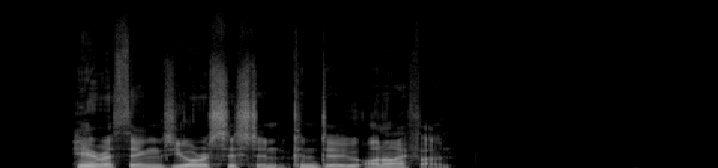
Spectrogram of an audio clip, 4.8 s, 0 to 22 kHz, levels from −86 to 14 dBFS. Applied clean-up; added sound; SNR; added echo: none; none; none; none.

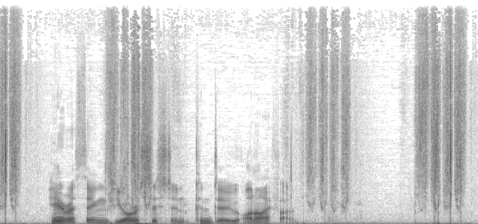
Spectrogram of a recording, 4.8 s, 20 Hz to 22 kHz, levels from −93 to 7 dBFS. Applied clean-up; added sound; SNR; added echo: none; Hands; 2 dB; none.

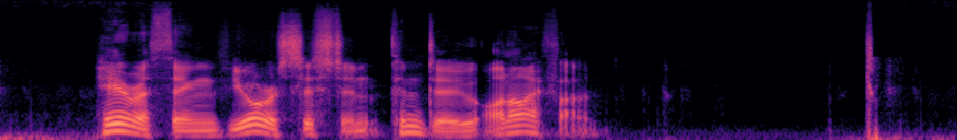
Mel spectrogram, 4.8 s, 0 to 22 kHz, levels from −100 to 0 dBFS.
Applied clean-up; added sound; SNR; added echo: neural mask model DeepFilterNet 3.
